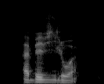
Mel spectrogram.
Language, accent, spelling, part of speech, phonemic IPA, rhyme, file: French, France, abbevillois, adjective, /ab.vi.lwa/, -a, LL-Q150 (fra)-abbevillois.wav
- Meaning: of the Northern French city of Abbeville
